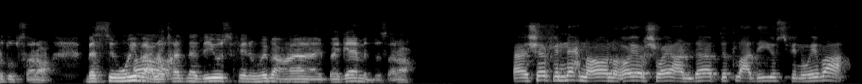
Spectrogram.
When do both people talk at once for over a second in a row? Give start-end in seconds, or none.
none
